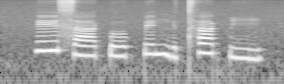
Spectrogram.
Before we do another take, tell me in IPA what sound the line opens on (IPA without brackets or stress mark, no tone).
eː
